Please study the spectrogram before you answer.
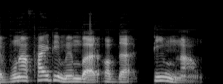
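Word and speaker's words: bona fide: বোনাফাইডি। দেখো উচ্চারণ বোনাফাইডি, বোনাফাইড না কিন্তু বোনাফাইডি।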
